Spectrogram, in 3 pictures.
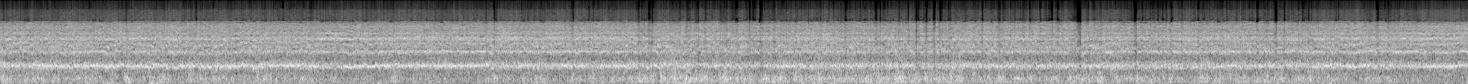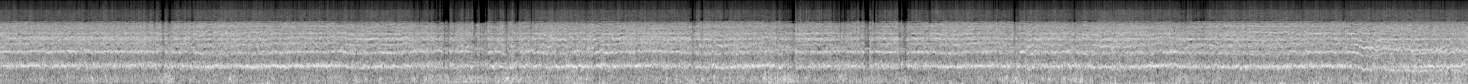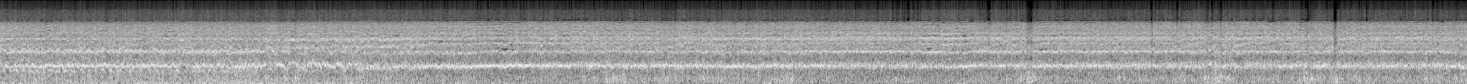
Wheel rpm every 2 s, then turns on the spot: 230, 220, 230, 230, 230, 230, 230, 230, 230, 230, 230, 220, 230, 220, 210, 190, 190, 220, 230, 230, 240, 230.
none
